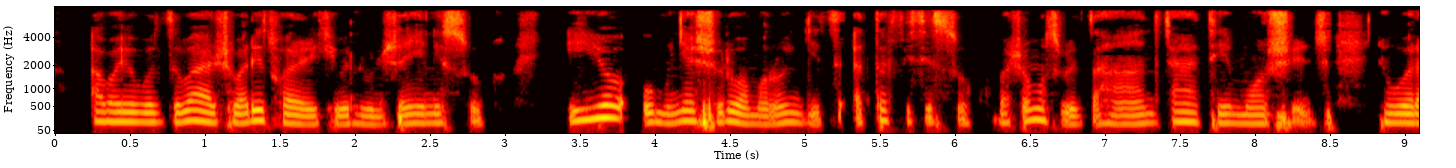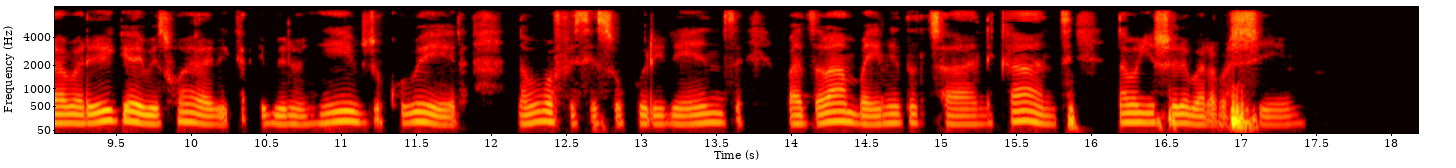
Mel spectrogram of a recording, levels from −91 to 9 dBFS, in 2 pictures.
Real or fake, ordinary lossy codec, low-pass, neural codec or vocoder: real; MP3, 48 kbps; 7.2 kHz; none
